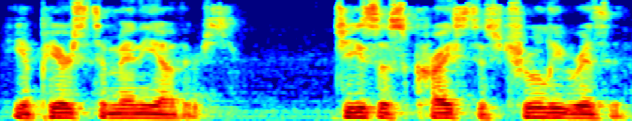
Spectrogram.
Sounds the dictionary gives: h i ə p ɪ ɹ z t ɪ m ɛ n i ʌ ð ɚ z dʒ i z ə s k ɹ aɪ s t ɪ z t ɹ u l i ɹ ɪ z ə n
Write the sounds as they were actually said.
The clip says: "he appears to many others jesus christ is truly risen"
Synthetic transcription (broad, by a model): h i ə p ɪ ɹ z t ɪ m ɛ n i ʌ ð ɚ z dʒ i z ə s k ɹ aɪ s t ɪ z t ɹ u l i ɹ ɪ z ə n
